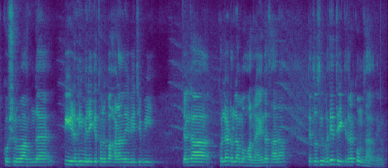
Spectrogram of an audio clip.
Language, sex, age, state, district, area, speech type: Punjabi, male, 30-45, Punjab, Rupnagar, urban, spontaneous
